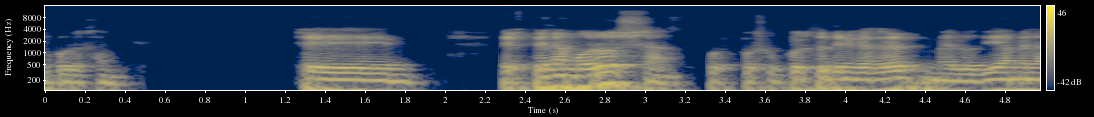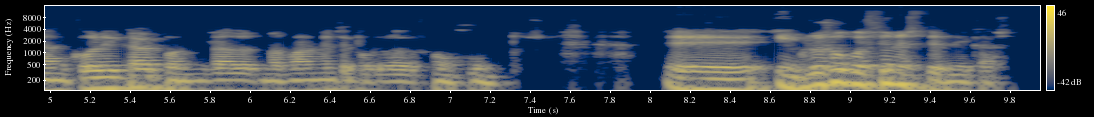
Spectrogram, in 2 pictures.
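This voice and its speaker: A man's voice: on the low side, reverberant. A middle-aged man teaching music, explaining step by step and humming short melodies as examples. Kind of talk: explanatory lecture.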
